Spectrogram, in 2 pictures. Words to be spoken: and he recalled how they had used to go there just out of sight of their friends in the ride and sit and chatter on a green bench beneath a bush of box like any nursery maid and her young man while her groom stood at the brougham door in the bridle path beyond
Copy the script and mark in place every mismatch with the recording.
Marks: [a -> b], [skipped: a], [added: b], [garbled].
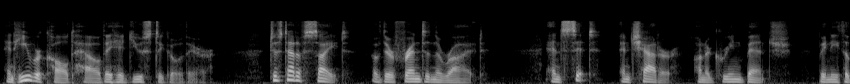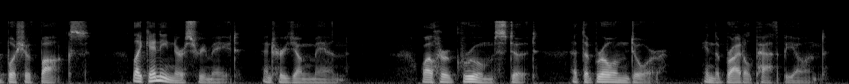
and he recalled how they had used to go there just out of sight of their friends in the ride and sit and chatter on a green bench beneath a bush of box like any nursery maid and her young man while her groom stood at the brougham door in the bridle path beyond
